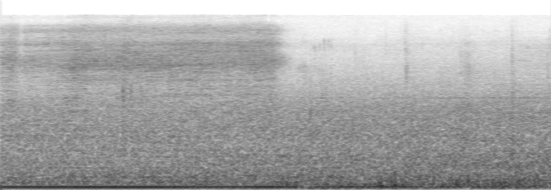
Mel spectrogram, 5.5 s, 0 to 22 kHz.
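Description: Long Island Rail Road diesel push-pull commuter train with C3 bilevel coaches moving past close by. A steady low hum and hiss cut off about three seconds in, leaving a rougher rumble with wind on the microphone.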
